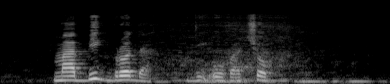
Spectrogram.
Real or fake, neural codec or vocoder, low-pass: real; none; 10.8 kHz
